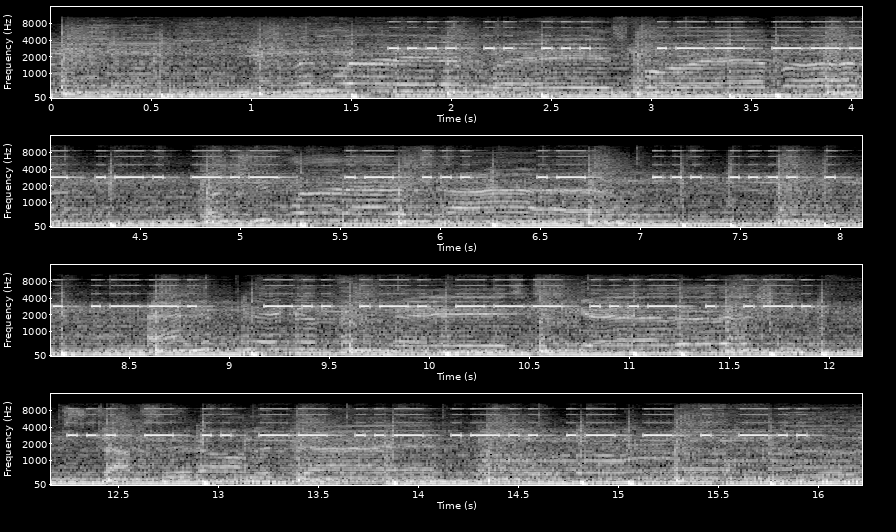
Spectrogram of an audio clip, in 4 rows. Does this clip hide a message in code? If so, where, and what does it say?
Yes: Morse code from 1.6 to 16.0 s, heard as a high beeper, machine-sent, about 25 wpm, 2900 Hz, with room echo. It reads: HIS WORK AS A SHEEP DROVER STIMULATED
